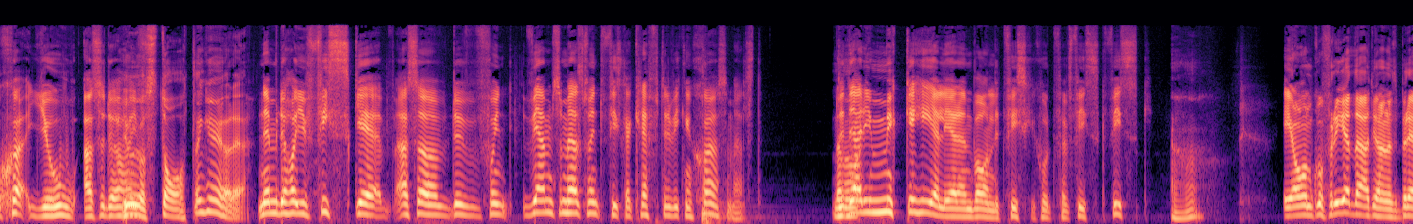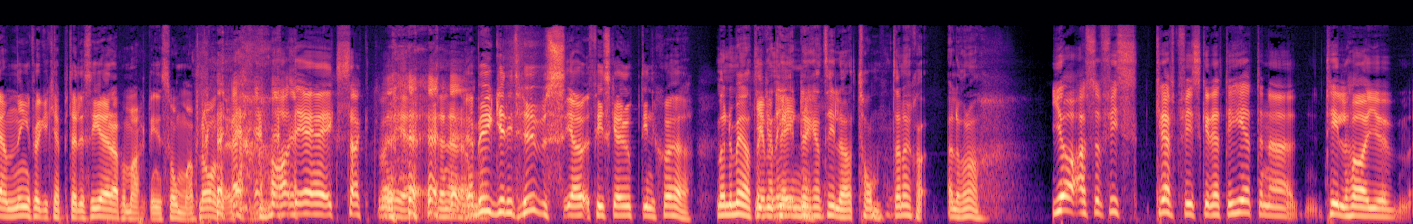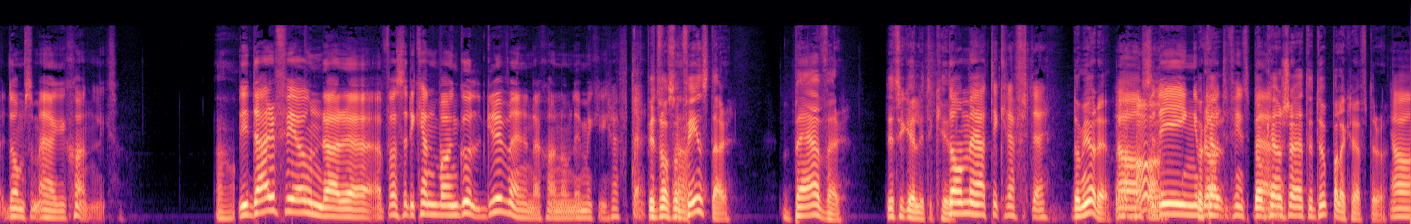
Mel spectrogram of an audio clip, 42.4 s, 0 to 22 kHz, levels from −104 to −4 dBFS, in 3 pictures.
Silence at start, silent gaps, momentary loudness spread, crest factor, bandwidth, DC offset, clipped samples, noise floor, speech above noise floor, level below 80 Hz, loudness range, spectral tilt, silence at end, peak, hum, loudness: 0 s; none; 11 LU; 14 dB; 14 kHz; under 0.1%; under 0.1%; -79 dBFS; 65 dB; -52 dBFS; 4 LU; -5.5 dB/octave; 0 s; 0 dBFS; none; -15 LUFS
